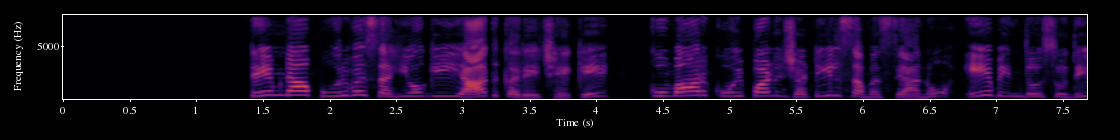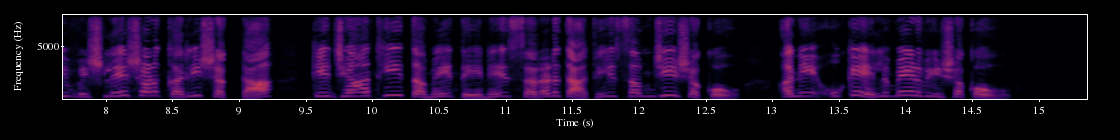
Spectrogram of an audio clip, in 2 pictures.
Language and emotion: Gujarati, neutral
